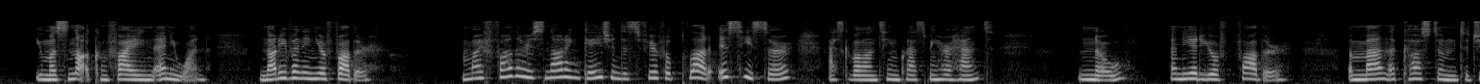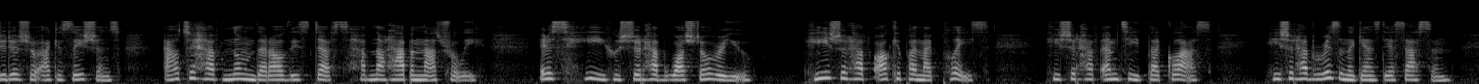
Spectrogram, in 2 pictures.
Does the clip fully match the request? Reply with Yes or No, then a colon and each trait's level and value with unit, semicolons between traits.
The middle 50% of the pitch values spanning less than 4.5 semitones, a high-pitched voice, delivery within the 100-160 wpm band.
Yes: average, 3.1 semitones; high, 230 Hz; average, 150 wpm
